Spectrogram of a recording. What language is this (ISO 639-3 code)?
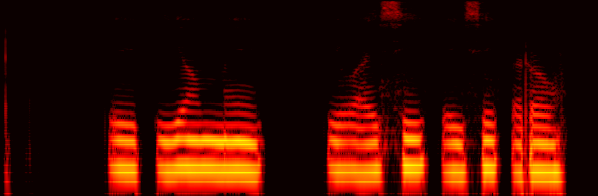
hne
